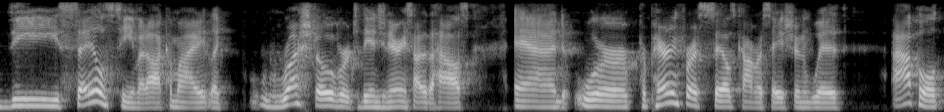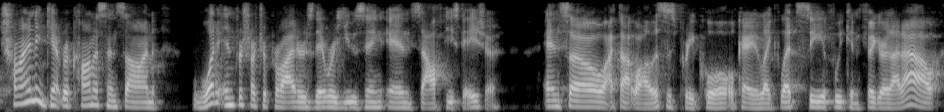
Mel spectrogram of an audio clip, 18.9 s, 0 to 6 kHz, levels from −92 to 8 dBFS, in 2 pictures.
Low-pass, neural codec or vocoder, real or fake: 5.4 kHz; codec, 16 kHz, 4 kbps, FunCodec, trained on LibriTTS, 50 frames a second; fake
